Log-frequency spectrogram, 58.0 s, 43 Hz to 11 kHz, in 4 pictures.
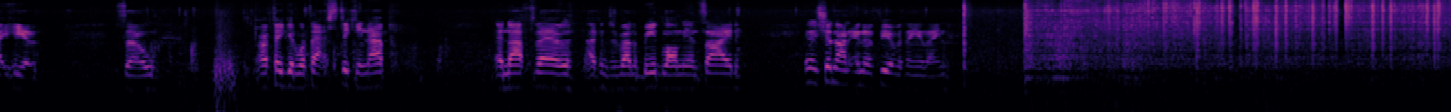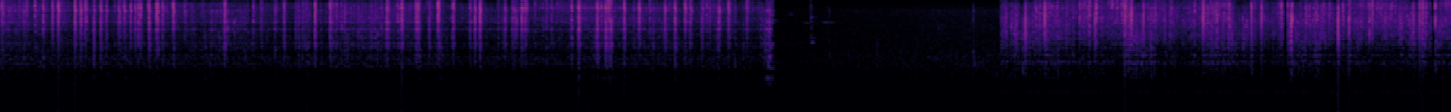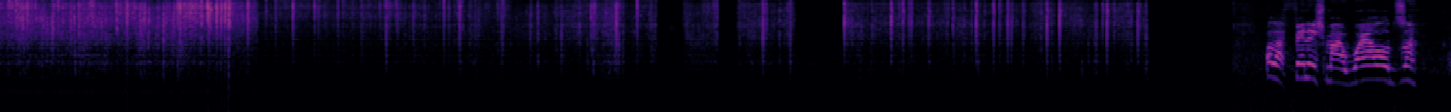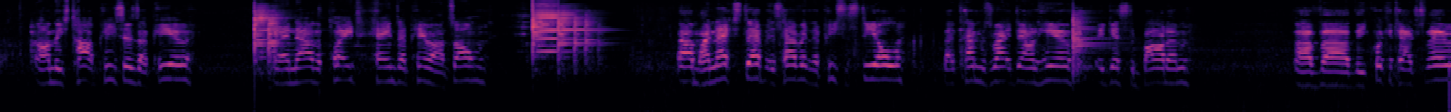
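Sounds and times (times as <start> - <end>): arc welder crackling and sizzling: 9.6 - 22.4, 24.2 - 40.6, 46.0 - 50.1, 50.8 - 55.0.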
